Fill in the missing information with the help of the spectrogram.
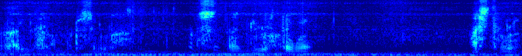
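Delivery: hushed, breathy whisper; frightened whispered dhikr; whispered prayer. Real, not acted. Praying scared at haunted spot.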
